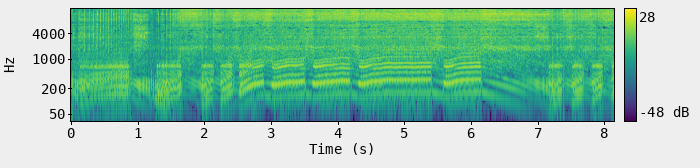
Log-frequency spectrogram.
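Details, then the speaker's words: Stihl MS 230/250 chainsaw after the L screw was richened one turn, while warming up. Revs surge and sag and won't hold idle. It runs better but still stalls; mixture possibly over-adjusted. "Jak widzimy pilarka pracuje lepiej jednak gaśnie"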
